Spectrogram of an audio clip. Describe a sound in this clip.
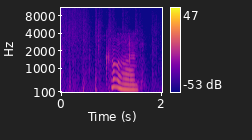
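Footsteps rustle through wet grass.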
